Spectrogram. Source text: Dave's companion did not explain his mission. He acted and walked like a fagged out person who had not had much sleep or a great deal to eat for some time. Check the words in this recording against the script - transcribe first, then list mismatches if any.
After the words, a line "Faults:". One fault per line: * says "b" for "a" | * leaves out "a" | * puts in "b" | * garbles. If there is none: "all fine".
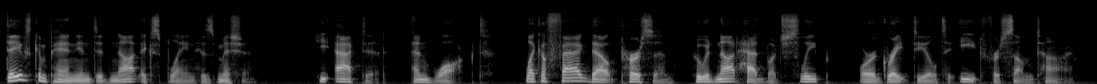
Dave's companion did not explain his mission. He acted and walked like a fagged out person who had not had much sleep or a great deal to eat for some time.
Faults:
all fine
